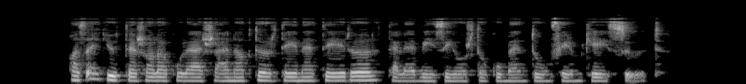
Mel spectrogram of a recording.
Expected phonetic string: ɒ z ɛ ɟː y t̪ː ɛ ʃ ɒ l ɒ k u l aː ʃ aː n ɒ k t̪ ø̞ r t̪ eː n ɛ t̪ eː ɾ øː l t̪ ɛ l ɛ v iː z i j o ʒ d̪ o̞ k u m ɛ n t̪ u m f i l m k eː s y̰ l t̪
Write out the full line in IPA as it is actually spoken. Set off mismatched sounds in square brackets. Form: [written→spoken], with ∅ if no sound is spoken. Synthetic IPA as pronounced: ɒ z ɛ ɟː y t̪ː ɛ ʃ ɒ l ɒ k u l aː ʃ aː n ɒ k t̪ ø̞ r t̪ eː n ɛ t̪ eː ɾ øː l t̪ ɛ l ɛ v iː z i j o ʒ d̪ o̞ k u m ɛ n t̪ u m f i l m k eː s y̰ l t̪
